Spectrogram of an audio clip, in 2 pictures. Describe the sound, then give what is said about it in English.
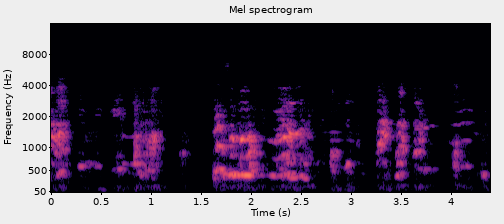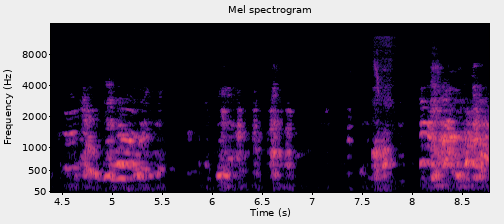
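A man who has been beaten pants heavily in ragged, breathy bursts with short gaps, fairly loud, sounding exhausted and strained, with some voiced groaning mixed into the gasps. “Beaten man panting.”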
